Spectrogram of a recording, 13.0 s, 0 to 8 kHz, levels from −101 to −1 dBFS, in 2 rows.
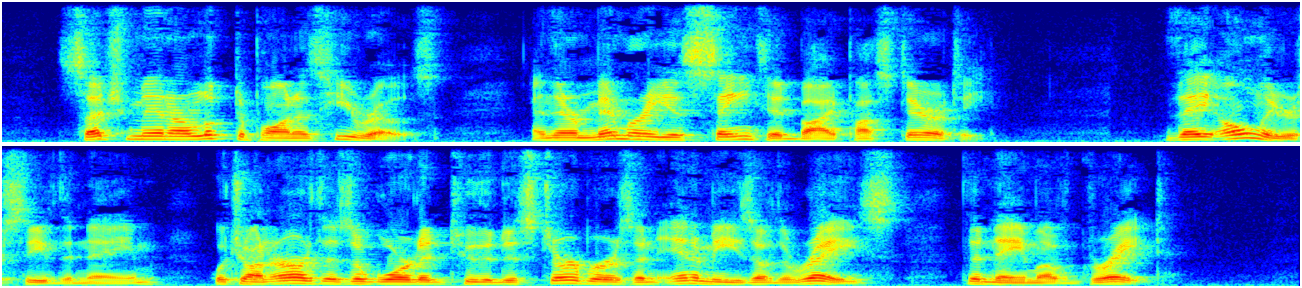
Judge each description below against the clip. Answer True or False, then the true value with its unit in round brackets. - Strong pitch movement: True (6.3 semitones)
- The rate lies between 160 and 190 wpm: True (170 wpm)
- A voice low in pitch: True (130 Hz)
